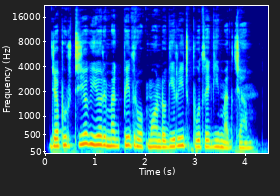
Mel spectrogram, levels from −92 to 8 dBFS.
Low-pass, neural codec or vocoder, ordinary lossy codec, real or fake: none; none; none; real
